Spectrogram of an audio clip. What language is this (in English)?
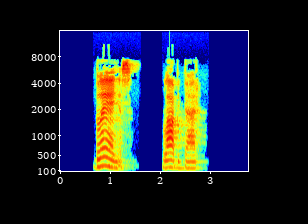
Latvian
